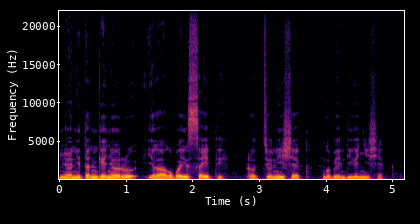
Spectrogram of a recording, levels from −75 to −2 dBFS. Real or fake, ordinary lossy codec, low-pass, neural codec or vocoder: real; none; none; none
